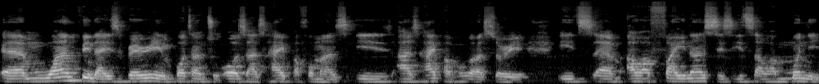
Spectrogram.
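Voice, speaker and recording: A man with a Nigerian accent talks at a moderate pace in a medium pitch, his intonation flat and monotone, with hardly any pauses and noticeable background noise. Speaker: motivational speaker. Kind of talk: live stream talk. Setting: live stream. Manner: hesitant, many fillers.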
